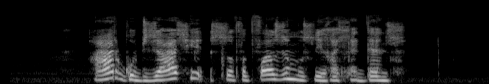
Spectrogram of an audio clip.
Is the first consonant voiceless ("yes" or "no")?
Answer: no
